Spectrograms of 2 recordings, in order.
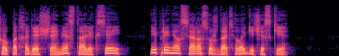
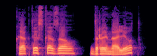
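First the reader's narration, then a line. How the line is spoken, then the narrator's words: Laughing. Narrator (Russian): рассмеялся Алексей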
